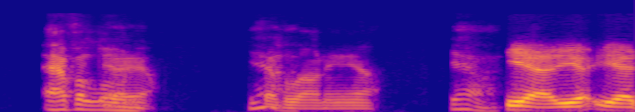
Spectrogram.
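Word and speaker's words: Avallone: is you and um I'm gonna try to pronounce David's last name David Avalon uh avalone avalone avalone yeah yeah yeah yeah yeah David avalone is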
